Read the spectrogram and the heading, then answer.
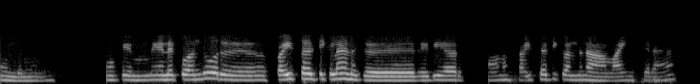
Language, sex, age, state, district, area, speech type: Tamil, female, 18-30, Tamil Nadu, Chennai, urban, conversation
